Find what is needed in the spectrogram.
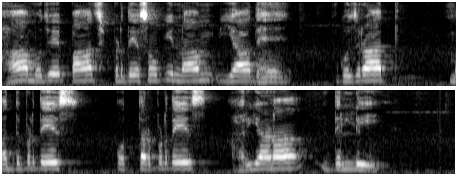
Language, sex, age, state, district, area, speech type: Hindi, male, 30-45, Rajasthan, Karauli, urban, spontaneous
